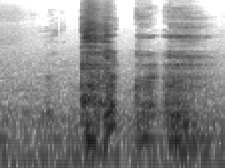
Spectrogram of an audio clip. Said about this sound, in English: Sorry about the cough today. It's one of the things with the season, I'm afraid. Just got a tickly throat.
